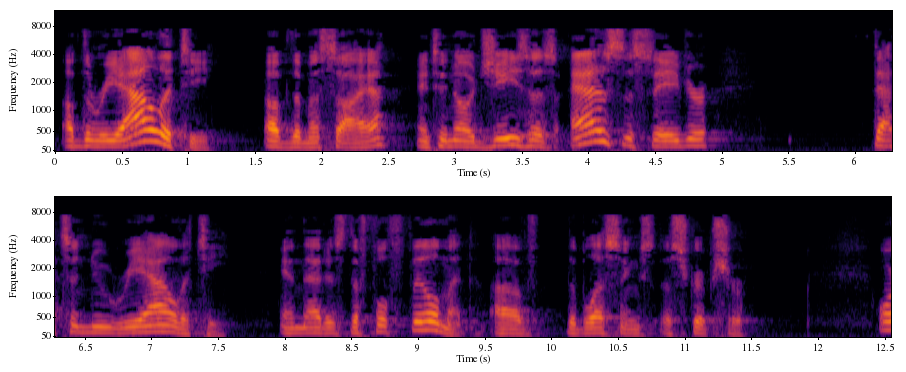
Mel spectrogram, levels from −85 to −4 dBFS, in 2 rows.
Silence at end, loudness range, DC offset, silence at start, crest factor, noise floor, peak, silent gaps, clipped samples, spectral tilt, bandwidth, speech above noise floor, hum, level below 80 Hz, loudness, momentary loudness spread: 0 s; 6 LU; under 0.1%; 0.05 s; 24 dB; -76 dBFS; -10 dBFS; none; under 0.1%; -3 dB/octave; 7.4 kHz; 43 dB; none; -68 dBFS; -32 LUFS; 14 LU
